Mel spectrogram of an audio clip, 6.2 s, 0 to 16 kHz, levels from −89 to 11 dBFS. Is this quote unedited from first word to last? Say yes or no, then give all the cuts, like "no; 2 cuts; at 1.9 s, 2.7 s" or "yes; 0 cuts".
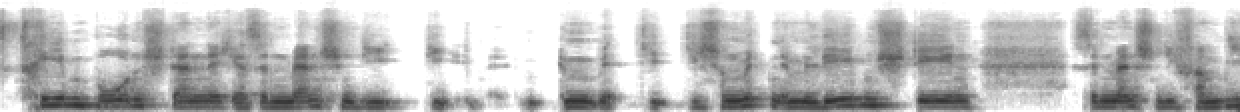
yes; 0 cuts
